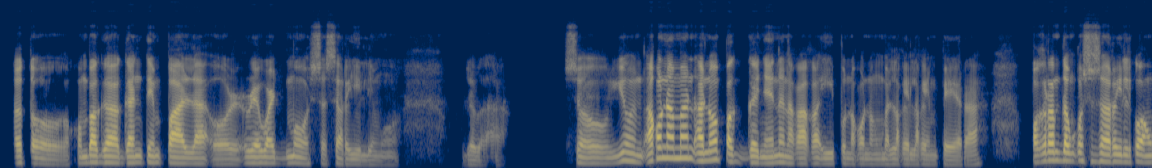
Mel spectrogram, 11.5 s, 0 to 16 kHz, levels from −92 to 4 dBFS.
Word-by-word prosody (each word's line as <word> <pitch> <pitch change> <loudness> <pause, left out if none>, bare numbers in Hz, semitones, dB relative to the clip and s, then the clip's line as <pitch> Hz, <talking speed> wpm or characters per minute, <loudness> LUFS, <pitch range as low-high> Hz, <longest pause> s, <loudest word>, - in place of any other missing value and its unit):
Totoo. 105 -7 -3
Kumbaga 135 +1 +3
gantimpala, 130 -3 +2
or 105 0 -5
reward 125 -1 0
mo 125 -4 -5
sa - - -7
sarili 100 -3 -7
mo, 90 -2 -20 0.6
di - - -17
ba? 90 -2 -14 0.6
So 120 -2 -4
yun, 155 +4 -4
ako 235 - +6
naman 235 0 +5
ano, 180 +3 +5
'pag 160 -5 0
ganyan 130 +1 0
na 140 - -2
nakakaipon 115 -1 -3
ako 110 - -8
ng 105 0 -11
malaki-laking 105 -1 -7
pera, 95 +1 -6 0.5
pakiramdam 180 +4 +4
ko - - +2
sa 160 -1 +2
sarili 150 -1 -1
ko 150 -3 +2
125 Hz, 150 wpm, -25 LUFS, 105-145 Hz, 0.6 s, ako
